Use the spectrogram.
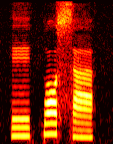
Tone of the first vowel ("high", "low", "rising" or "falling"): low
